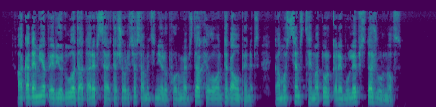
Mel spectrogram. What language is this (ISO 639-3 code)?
kat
